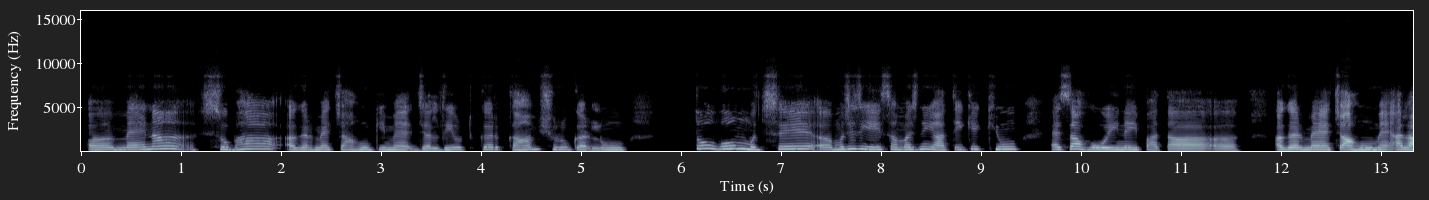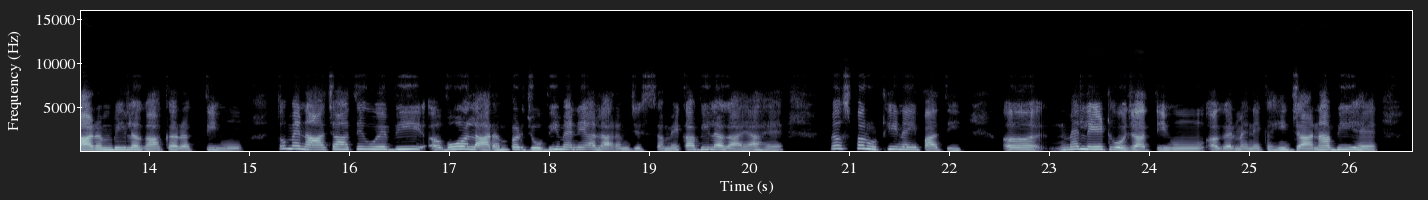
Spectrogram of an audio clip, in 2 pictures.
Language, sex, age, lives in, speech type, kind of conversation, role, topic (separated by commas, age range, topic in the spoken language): Hindi, female, 25-29, India, conversation, advice, user, सुबह जल्दी उठकर काम शुरू न कर पाना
